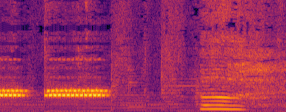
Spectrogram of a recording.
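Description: A phone rings in two short, steady high-pitched electronic bursts, followed by a lower tone that slides slightly downward. No one speaks.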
